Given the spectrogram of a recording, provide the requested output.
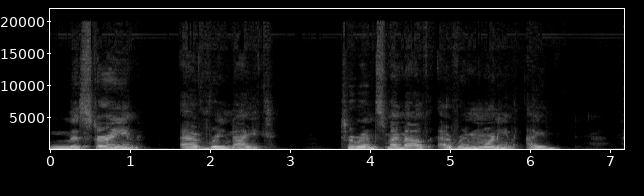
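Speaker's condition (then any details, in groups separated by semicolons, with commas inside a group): Cerebral palsy; occasional swallowing problems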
